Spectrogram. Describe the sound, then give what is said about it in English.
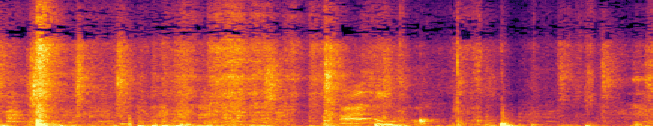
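Dogs in a house whimper and whine restlessly, with a few sharp yips and breathy panting mixed in, while muffled voices talk in the background. “Oh, okay, so you guys are going to hear the dogs in our house because they're being butt heads outside.”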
